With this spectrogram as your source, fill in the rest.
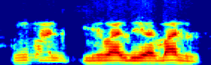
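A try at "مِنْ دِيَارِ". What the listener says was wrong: আলিফটা হবে না, আলিফটা উচ্চারণ হবে না, মিম দুই যাওয়ার মান।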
